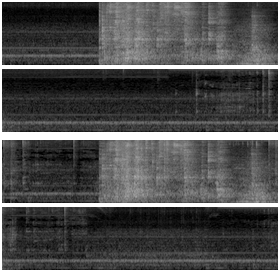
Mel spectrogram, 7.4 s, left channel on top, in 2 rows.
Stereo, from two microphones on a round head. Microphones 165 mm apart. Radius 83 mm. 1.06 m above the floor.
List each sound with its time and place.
1.3 s keys jangling: 30° left (ahead or behind), 0.6 m; by 3.0 s 85° right, 2 m
3.0 s a drawer: 70° right (ahead or behind), 1.8 m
